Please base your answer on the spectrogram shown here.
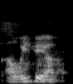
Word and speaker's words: Aletheia: It's Aletheia Capital, I'm afraid.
